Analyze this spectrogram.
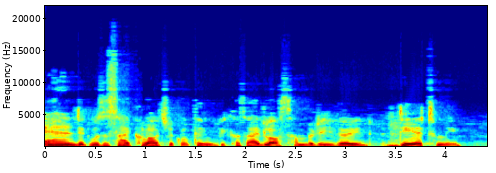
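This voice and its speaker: Using a normal speaking voice, a woman moves at a fairly quick pace with ordinary pitch variation. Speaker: singer. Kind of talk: interview answer.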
